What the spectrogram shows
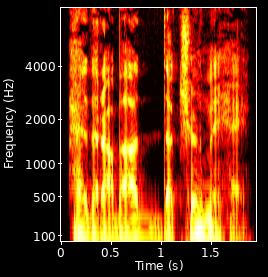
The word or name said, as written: दक्षिण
